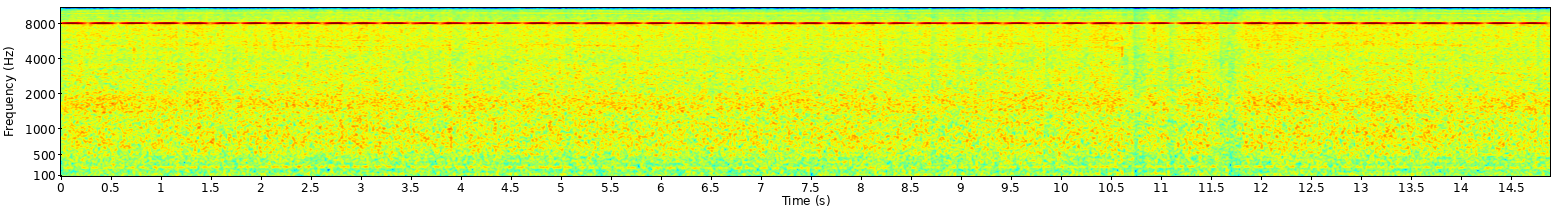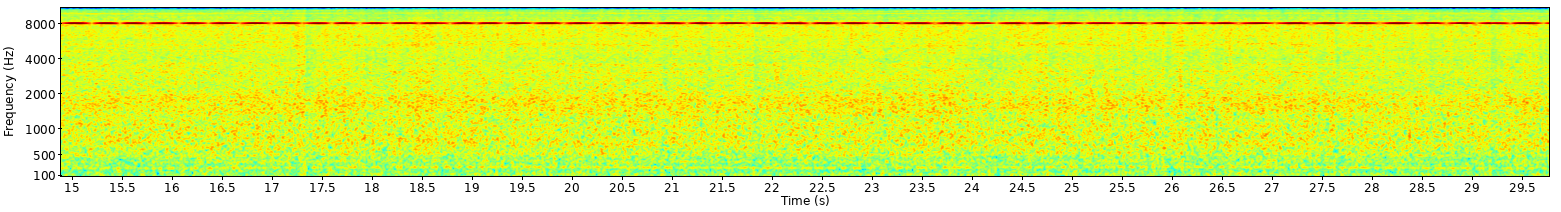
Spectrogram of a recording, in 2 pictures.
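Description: Wind rushes past the plane.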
